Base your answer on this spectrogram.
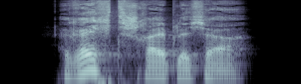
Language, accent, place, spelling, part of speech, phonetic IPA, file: German, Germany, Berlin, rechtschreiblicher, adjective, [ˈʁɛçtˌʃʁaɪ̯plɪçɐ], De-rechtschreiblicher.ogg
- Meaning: inflection of rechtschreiblich: 1. strong/mixed nominative masculine singular 2. strong genitive/dative feminine singular 3. strong genitive plural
